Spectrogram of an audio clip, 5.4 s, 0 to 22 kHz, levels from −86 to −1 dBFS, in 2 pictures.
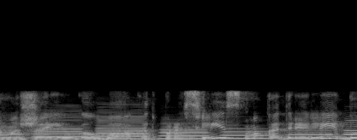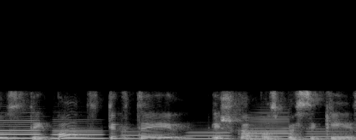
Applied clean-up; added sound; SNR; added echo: none; Wind instrument, woodwind instrument; 2 dB; none.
